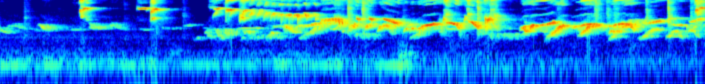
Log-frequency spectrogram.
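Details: Albino white-rumped shama, a Purwokerto bird, opens with a few isolated high chips, then launches into a dense, rapid stream of tumbling whistles, trills and clicks that lasts over six seconds.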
